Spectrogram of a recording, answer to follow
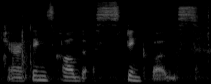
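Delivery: soft unvoiced whisper. Real, not acted. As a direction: breathe it as a little secret. Teacher whispers aside.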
